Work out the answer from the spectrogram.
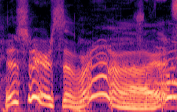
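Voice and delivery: put-on slow, high, old-timey welcome; wholesome 1950s kid. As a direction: greet like a cheerful fifties youngster. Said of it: "He could do his nineteen fifties voice".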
